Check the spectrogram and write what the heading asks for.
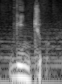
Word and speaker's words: Guinxu: Y el otro Ginchu es G-U-I-N-X-U. Ginchu.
